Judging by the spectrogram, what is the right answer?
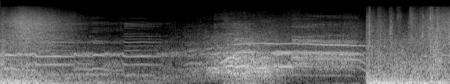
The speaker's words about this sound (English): He crashes into the fireworks.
